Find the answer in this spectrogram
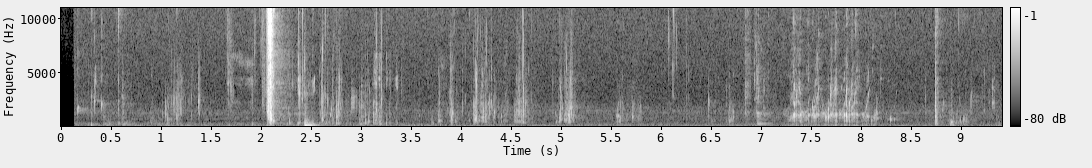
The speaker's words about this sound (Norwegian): Kan du gjette hvilken væske … nettopp svelget? Det var lyden.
